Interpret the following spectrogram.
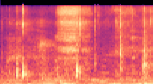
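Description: Handling noise: a brief rustle and a low rumble, with a small click about a second in, as a plastic plug is handled at a wall socket and the phone is moved.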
